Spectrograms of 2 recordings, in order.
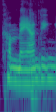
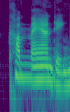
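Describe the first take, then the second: First: Said in the usual way. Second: COMMANDING set apart and louder; stress on commanding. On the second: Real, not acted. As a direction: hit "Commanding" hard as a word on its own. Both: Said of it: "You hear that?".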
